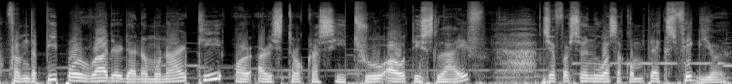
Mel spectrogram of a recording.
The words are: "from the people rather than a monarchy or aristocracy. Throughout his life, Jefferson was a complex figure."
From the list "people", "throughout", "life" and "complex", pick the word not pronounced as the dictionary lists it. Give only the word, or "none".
throughout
